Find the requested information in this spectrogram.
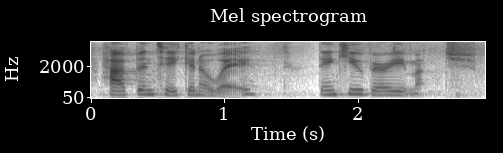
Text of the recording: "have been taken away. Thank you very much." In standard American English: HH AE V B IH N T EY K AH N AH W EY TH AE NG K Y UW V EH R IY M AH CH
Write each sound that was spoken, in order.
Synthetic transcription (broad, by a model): HH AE V B IH N T EY K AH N AH W EY TH AE NG K Y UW V EH R IY M AH CH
